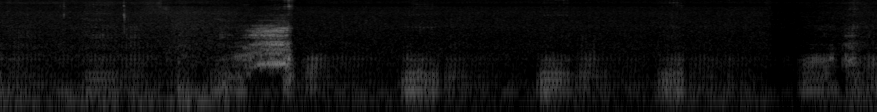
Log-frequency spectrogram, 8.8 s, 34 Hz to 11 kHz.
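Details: Siberian Neva Masquerade mother cat protecting her kittens, purring in a low rhythmic throb with pulses roughly every 1.3 seconds and one brief, brighter call early on.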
